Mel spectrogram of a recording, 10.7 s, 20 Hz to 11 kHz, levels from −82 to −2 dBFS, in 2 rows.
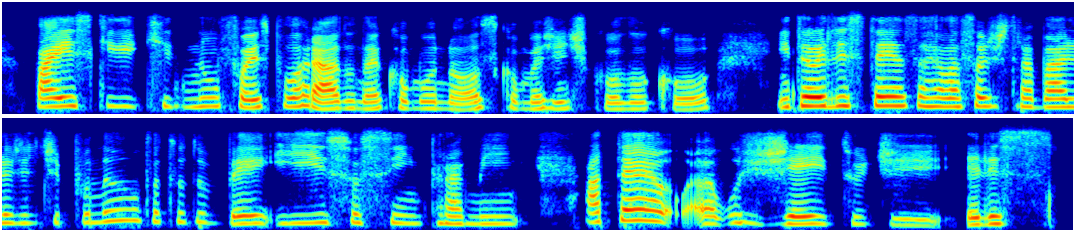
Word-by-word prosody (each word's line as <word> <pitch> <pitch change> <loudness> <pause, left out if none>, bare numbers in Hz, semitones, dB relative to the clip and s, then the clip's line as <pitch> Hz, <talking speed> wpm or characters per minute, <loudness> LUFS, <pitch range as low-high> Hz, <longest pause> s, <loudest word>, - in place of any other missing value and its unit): país 255 +1 +5
que 260 -2 -7
que 265 - -11
não 255 +2 -4
foi 235 -4 +1
explorado, 225 -6 +3
né, 190 0 -1
como 195 -3 -5
nós, 180 +4 -3
como 185 -3 -7
a - - -1
gente 190 0 -6
colocou. 175 0 -6 0.3
Então 255 +3 +8
eles 270 +1 +5
têm 275 0 +7
essa 270 0 +2
relação 250 0 +2
de 255 - -6
trabalho 240 0 +1
de 235 0 -10
tipo: 250 +1 -10
"Não, 305 +4 -4
tá 280 - -8
tudo 270 -2 -12
bem". 225 +1 +1
E 235 +2 -5
isso 255 0 -5
assim 240 -2 -8
pra 220 -1 -3
mim, 215 0 -8 0.3
até 305 +3 +5
o - - -5
a 220 - -1
o 245 - -6
jeito 215 -1 0
de 175 -4 -9
eles 215 +3 -1
235 Hz, 215 wpm, -23 LUFS, 205-260 Hz, 0.3 s, Então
